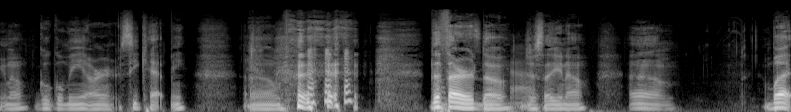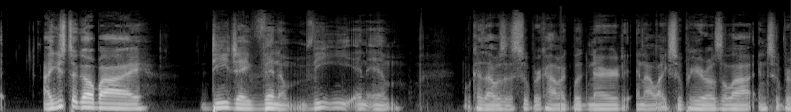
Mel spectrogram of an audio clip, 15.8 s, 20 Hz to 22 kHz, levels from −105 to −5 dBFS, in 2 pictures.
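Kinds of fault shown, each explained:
Block of digital silence: a single sharp tick at 13.52 s, where the speech drops to silence for about 8 ms and snaps straight back with no fade. The output buffer likely went unfilled in time, so those samples became zeros.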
